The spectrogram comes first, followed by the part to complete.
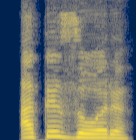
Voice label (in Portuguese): "a tesoura", portugues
